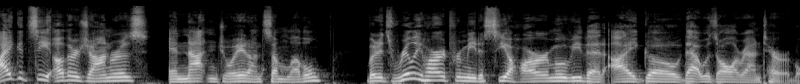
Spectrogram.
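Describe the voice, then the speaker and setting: An unremarkable speaking voice with an American accent. The recording is very clean, with a silent background. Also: man, fairly high pitch for a man. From New Jersey. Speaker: podcaster. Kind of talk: casual chat. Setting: studio.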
